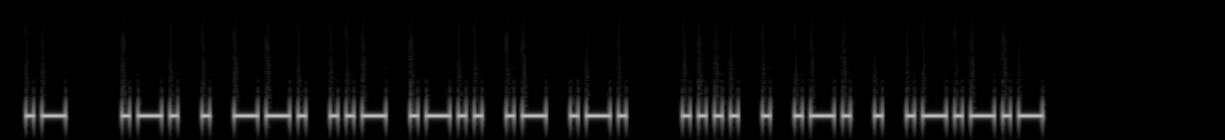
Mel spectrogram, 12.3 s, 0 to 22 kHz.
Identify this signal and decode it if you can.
Morse code, heard as a keyed tone, about 15 wpm, 700 Hz. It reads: A REGULAR HERE.
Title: Sentences from Top 1000 Words - Review Part 6 - 15wpm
